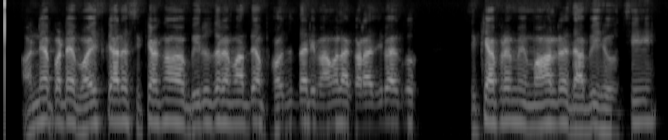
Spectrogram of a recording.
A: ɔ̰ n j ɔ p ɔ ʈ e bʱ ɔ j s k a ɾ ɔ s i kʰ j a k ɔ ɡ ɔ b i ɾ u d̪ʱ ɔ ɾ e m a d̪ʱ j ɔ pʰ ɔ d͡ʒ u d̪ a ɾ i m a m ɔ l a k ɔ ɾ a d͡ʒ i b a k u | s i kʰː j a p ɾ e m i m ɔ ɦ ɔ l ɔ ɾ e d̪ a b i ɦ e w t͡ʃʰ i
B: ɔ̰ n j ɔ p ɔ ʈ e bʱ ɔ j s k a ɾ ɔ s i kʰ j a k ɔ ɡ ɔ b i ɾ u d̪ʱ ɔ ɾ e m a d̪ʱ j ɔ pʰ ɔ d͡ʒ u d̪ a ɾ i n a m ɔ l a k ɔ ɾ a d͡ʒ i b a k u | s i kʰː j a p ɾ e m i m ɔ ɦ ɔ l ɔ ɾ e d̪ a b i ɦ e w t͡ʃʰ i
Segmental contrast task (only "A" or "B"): A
